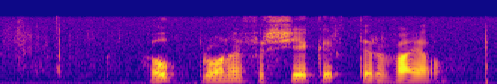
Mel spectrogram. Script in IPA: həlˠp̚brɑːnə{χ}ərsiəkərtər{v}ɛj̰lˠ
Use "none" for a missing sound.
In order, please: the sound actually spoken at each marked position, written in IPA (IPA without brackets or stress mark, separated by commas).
f, v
